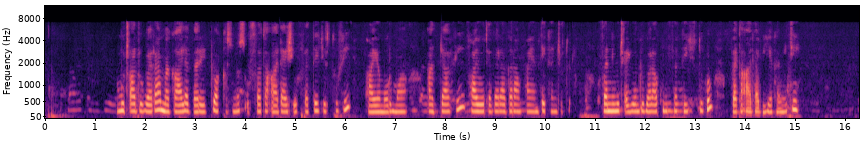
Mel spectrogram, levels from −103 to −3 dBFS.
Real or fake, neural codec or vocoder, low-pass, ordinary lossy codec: fake; codec, 16 kHz, 4 kbps, X-Codec, HuBERT features, trained on balanced general audio; 7.2 kHz; AAC, 32 kbps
